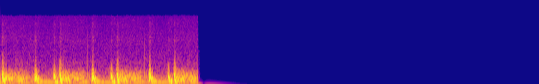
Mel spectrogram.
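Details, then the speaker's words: Teaching recording of mitral stenosis: heart sounds with a sharp extra sound after the second sound, then a low-pitched diastolic rumble, a mitral stenosis murmur. "what do you hear here oh that's mitro stenosis"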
